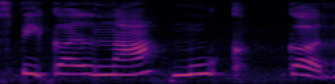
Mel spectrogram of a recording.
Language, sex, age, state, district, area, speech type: Marathi, female, 18-30, Maharashtra, Yavatmal, rural, read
